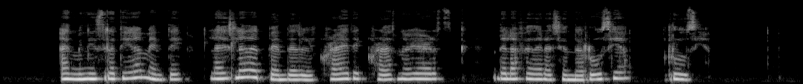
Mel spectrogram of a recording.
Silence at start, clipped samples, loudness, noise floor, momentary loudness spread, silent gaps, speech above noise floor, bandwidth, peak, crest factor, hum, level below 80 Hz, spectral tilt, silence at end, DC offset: 0.6 s; under 0.1%; -18 LUFS; -68 dBFS; 11 LU; none; 51 dB; 14 kHz; -4 dBFS; 14 dB; none; -68 dBFS; -5 dB/octave; 1.05 s; under 0.1%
